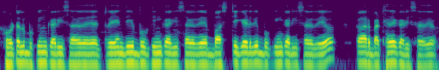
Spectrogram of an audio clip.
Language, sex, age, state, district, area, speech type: Dogri, male, 18-30, Jammu and Kashmir, Reasi, rural, spontaneous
